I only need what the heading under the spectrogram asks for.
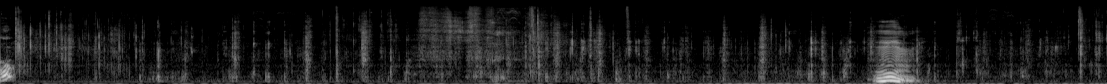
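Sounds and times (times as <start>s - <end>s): paper wrapper crinkling: 0.0s - 2.2s
person chewing with crunching: 0.0s - 11.0s.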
